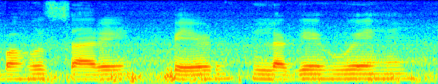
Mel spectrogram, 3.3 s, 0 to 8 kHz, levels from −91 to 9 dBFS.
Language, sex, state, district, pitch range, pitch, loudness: Hindi, male, Uttar Pradesh, Lucknow, 120-130 Hz, 125 Hz, -16 LUFS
